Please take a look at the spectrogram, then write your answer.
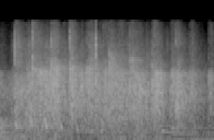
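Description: Applause breaks out at a city Board of Supervisors meeting in a large hearing chamber, a crowd clapping in an uneven, rolling patter with a few sharper claps, at moderate distance.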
